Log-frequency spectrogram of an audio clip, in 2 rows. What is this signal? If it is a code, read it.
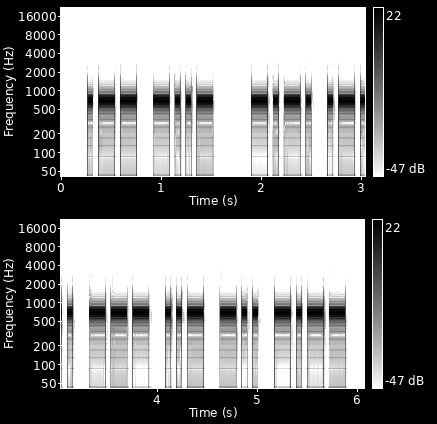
Morse code, heard as a keyed tone, about 22 wpm, 700 Hz. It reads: WX CLOUDY
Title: Common QSO Phrases 22wpm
